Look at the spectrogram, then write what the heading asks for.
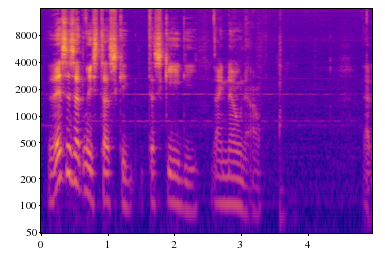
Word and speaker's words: Tuskegee: Um I think this is at least Tuskig Tuskegee. I know now that it's pronounced that way.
